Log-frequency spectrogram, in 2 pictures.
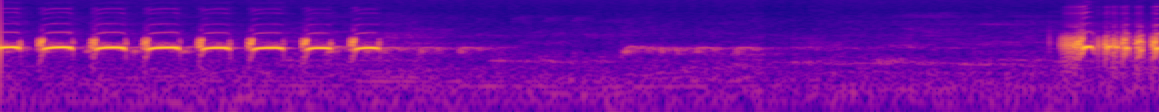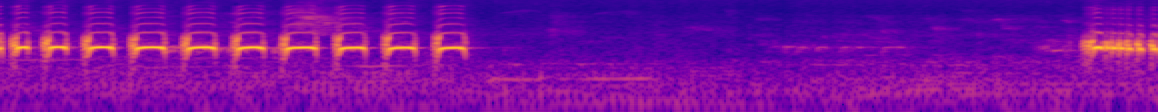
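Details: Zebra dove female calling to the male in long, fast, regular runs of ringing coo notes, about four per second, broken by quiet stretches with faint single notes, then resuming loudly.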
